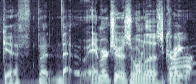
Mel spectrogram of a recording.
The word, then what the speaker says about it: Imgur: we heard from Sarah's own mouth that it's pronounced imager that's the beauty of social uh websites would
